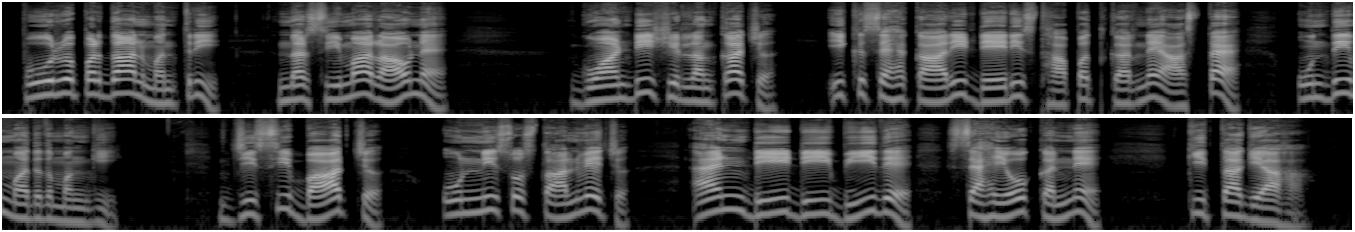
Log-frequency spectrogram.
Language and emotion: Dogri, neutral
